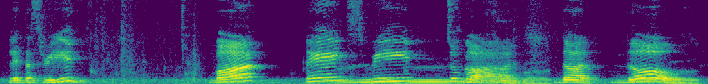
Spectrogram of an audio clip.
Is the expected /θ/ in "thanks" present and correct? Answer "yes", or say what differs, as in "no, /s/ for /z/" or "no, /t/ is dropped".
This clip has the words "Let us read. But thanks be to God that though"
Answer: no, /t/ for /θ/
